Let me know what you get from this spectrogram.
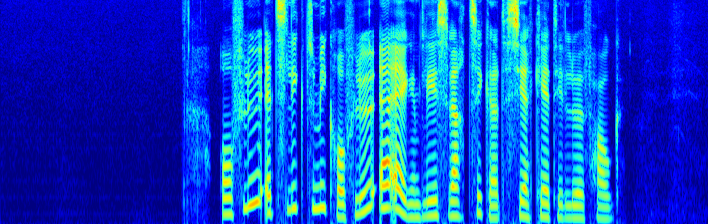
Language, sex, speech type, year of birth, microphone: Norwegian, female, read, 1971, Sennheiser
